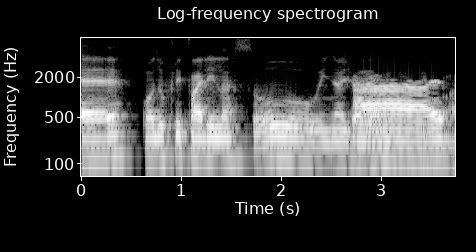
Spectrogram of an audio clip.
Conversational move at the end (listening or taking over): taking over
